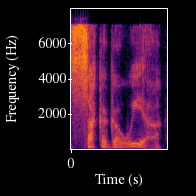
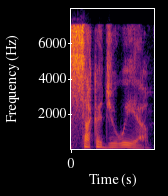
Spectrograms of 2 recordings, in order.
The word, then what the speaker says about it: Sacagawea: gold and this is a woman named sakagawia which some people mispronounce as sacagawea you'll learn about her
